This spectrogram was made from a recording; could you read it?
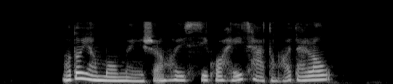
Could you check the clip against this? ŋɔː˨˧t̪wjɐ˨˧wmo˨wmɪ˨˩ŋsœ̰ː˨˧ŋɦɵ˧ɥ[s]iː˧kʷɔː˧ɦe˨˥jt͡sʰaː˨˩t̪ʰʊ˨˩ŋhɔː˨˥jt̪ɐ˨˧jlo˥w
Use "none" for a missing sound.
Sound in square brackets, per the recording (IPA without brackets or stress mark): s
